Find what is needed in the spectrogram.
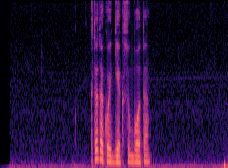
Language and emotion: Russian, neutral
